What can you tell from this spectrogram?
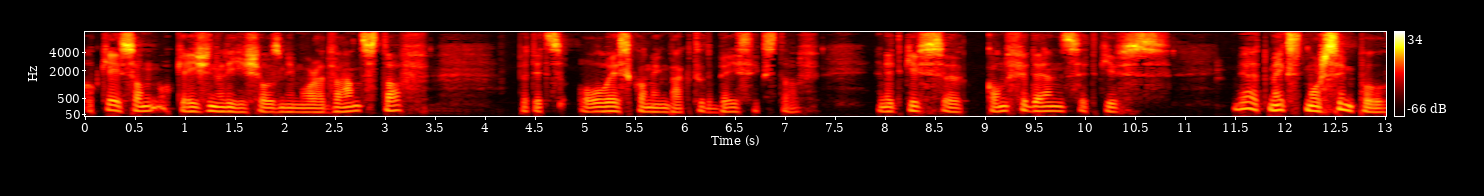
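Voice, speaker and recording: In a Dutch accent, a man speaks at a fairly slow pace with a medium pitch, a dark, mellow tone, a somewhat breathy quality and ordinary pitch variation, in a dry, close sound with no echo. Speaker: shiatsu practitioner and teacher. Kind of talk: interview conversation. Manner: halting.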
